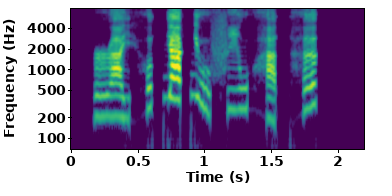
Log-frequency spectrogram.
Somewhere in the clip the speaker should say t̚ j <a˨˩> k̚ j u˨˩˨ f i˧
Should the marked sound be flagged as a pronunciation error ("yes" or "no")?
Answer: yes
